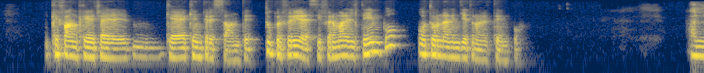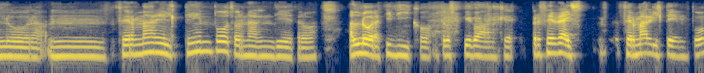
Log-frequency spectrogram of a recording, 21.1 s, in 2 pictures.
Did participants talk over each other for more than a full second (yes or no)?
no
